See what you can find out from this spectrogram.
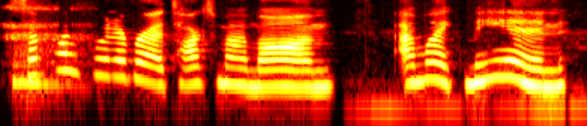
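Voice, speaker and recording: A woman's voice: high-pitched, lively intonation, measured pace, a bit bright, no echo. A young woman co-hosting a podcast, teasing and telling stories in casual chat with lots of laughs. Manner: teasing, giggly storyteller. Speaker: podcast co-host.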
